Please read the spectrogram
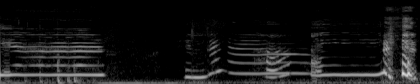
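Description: A woman's high voice holding long sung notes, sliding up into them and bending the pitch between them: about a second held at the start, then several swoops, then another long held note near the end.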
